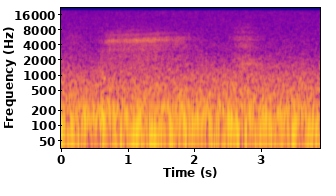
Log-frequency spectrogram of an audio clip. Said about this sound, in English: So let us return to our breathing again.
